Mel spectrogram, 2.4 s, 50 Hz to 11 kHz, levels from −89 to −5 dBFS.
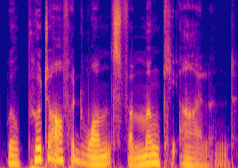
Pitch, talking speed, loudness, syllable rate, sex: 105 Hz, 200 wpm, -18 LUFS, 4.6 syllables/s, male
